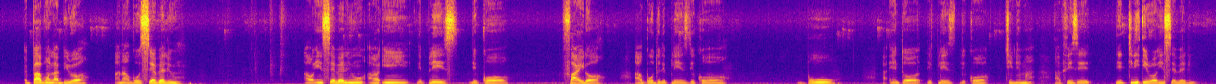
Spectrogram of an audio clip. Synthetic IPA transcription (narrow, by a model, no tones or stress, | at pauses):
epavɔ̃labiɹɔ | anaɡosɛvɛljũ | a̰wɔĩnsɛvɛljũa̰wɔʔĩndeplesdekɔ | fajɾɔ | aɡot̬udeples̬dekɔ | bu | a̰ʔɛ̃ntɔdeplesdekɔt͡ʃinɛmaa̰fes̬e | detɾiʔeɹɔĩnsɛvɛlũ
